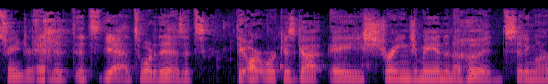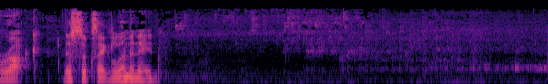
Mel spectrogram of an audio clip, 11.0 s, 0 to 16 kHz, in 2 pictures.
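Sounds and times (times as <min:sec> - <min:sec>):
speech: 0:00.0 - 0:07.2
beer pouring into a glass: 0:00.5 - 0:04.8, 0:06.6 - 0:10.9.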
